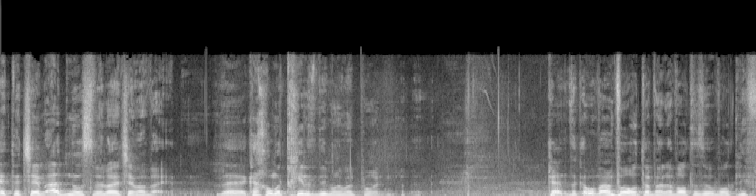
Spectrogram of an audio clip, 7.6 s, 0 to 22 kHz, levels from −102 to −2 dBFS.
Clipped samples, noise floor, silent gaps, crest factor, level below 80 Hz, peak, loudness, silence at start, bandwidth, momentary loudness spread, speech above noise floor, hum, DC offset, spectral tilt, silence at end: under 0.1%; -36 dBFS; none; 14 dB; -44 dBFS; 0 dBFS; -14 LUFS; 0 s; 16.5 kHz; 22 LU; 23 dB; none; under 0.1%; -5.5 dB/octave; 0 s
